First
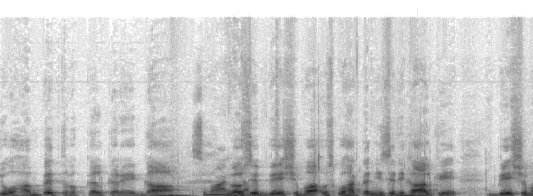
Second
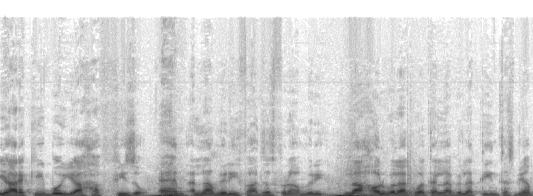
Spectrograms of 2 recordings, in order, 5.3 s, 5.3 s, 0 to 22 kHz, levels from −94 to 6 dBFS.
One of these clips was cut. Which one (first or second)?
second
